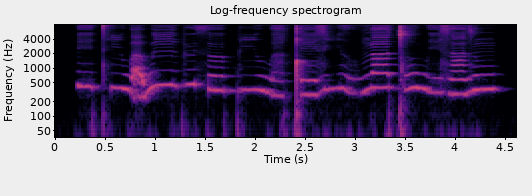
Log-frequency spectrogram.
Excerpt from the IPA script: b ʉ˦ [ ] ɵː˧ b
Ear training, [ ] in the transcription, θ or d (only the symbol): θ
